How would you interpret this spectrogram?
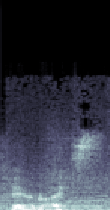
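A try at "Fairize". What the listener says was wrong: Like I said, it's not fair rice, it's fair eyes. Do it again, and this time make sure you pronounce the Z.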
